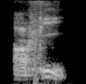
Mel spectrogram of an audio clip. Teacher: ají no ají no el tono predominante está en la última sílaba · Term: sílaba tónica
